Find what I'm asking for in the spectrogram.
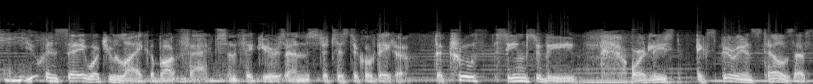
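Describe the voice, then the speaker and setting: Deep-voiced male mystery host over music. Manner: rhetorical, measured, dramatic emphasis. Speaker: host and narrator of mystery radio series. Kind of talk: theatrical scripted radio narration. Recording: dull radio broadcast recording.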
